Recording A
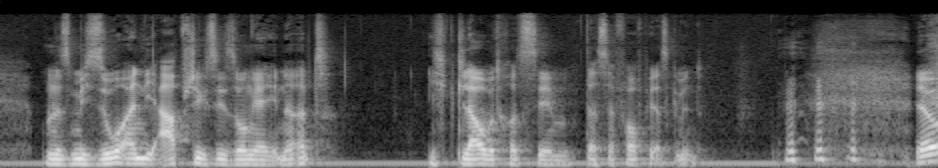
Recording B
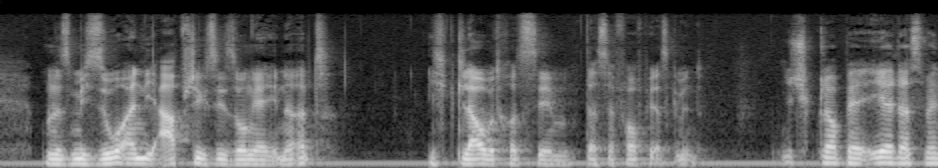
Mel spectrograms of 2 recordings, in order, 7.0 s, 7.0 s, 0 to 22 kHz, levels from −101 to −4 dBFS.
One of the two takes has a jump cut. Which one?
A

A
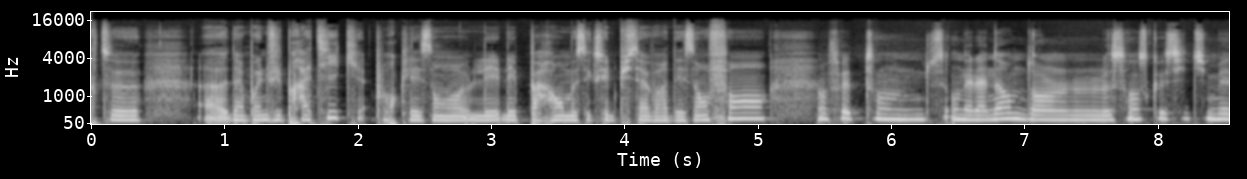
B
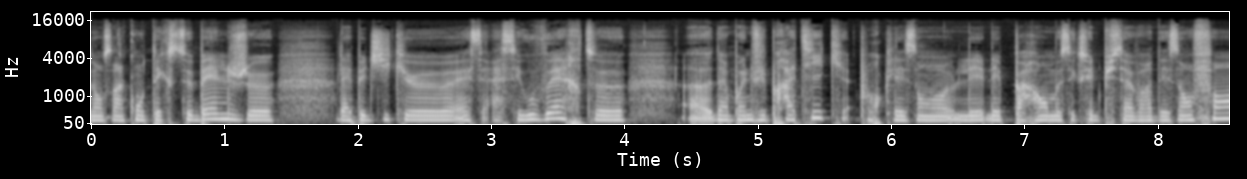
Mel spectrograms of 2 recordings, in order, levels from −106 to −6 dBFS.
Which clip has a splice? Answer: A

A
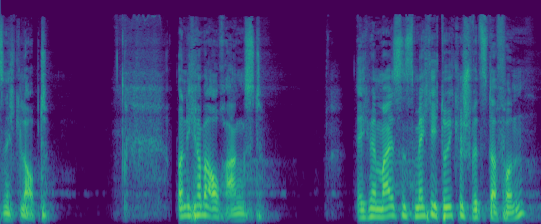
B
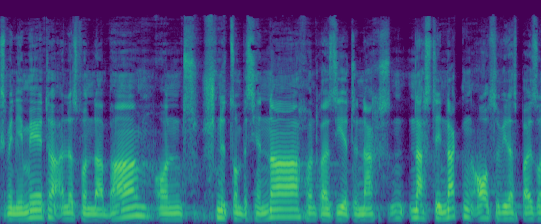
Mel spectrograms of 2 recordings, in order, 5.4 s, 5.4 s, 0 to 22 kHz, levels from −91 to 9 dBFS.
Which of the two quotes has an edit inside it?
A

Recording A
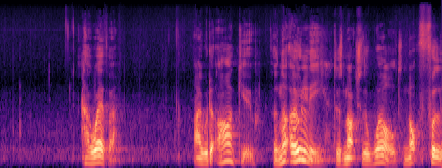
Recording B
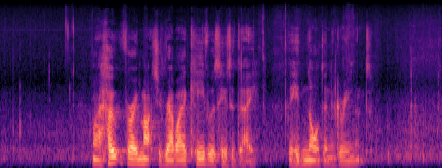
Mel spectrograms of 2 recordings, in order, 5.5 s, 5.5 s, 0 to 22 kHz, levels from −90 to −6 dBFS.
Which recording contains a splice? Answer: A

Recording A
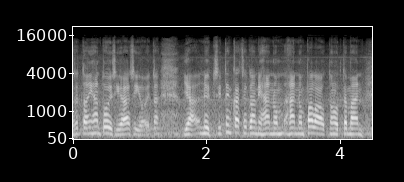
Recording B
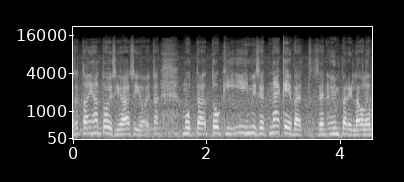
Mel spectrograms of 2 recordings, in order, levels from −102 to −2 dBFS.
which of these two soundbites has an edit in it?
A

